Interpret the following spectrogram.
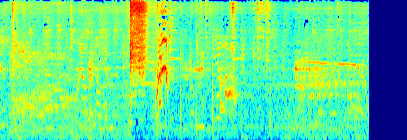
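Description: Voices and spooky haunt music, with a loud short hissing burst followed at once by a shrill rising-and-falling shriek about three seconds in; the sound cuts off abruptly shortly before the end.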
